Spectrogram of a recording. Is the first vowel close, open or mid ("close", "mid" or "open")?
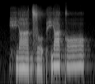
open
